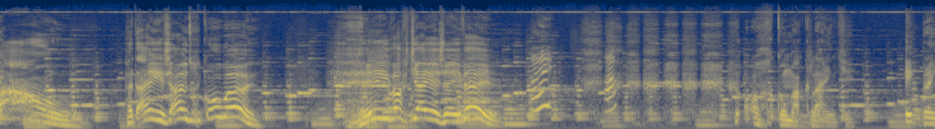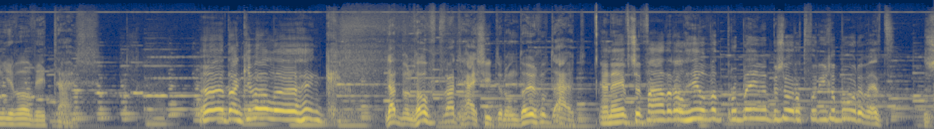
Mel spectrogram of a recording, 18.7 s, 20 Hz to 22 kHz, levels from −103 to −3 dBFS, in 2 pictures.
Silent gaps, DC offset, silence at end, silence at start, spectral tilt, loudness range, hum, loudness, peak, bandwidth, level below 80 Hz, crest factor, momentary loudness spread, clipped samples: none; under 0.1%; 0 s; 0 s; -5 dB/octave; 7 LU; none; -23 LUFS; -6 dBFS; 18 kHz; -56 dBFS; 18 dB; 13 LU; under 0.1%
